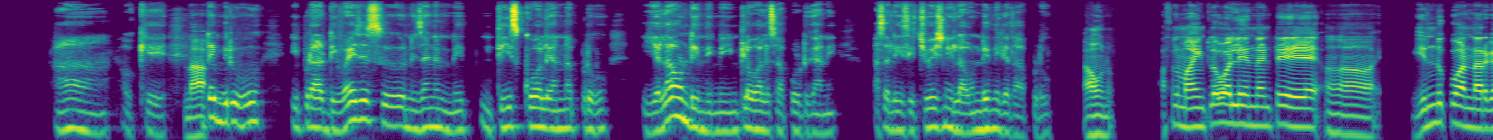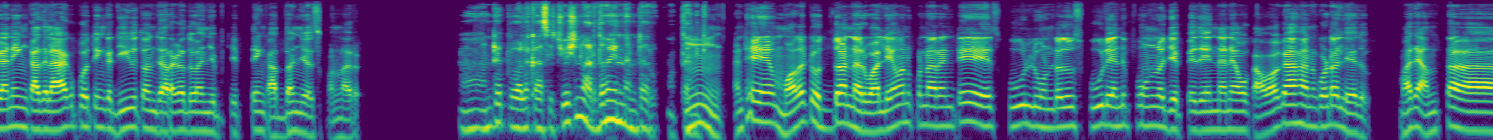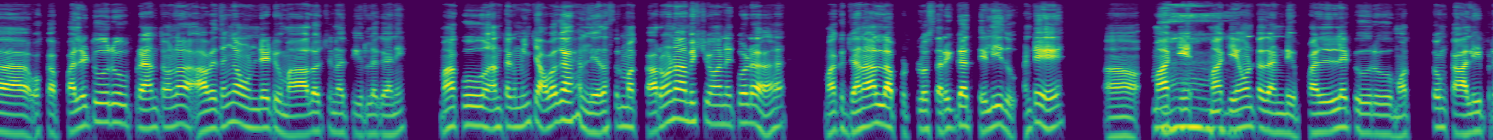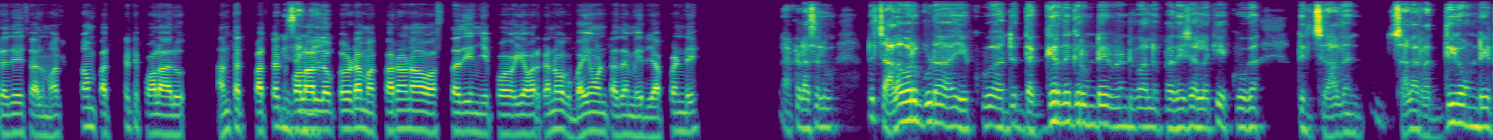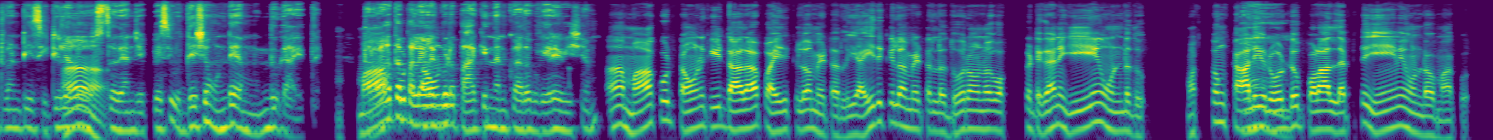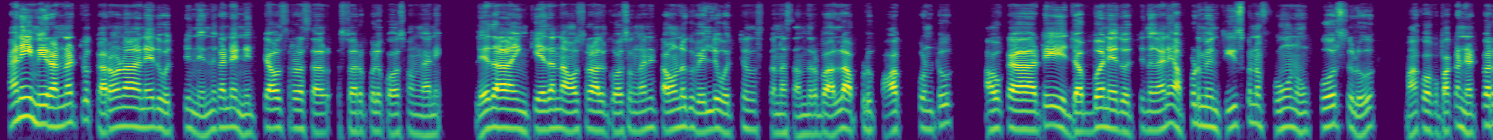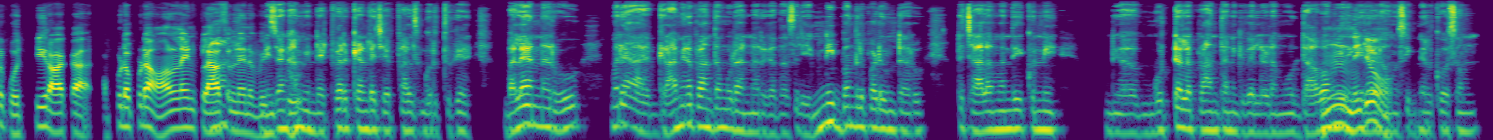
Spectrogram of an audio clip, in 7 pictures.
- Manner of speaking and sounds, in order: swallow; in English: "సపోర్ట్"; in English: "సిట్యుయేషన్"; tapping; in English: "సిట్యుయేషన్"; drawn out: "అంతా"; other noise; in English: "టౌన్‍కి"; in English: "టౌన్‍కి"; in English: "నెట్‌వర్క్"; in English: "నెట్‌వర్క్"; in English: "సిగ్నల్"
- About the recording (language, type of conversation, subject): Telugu, podcast, ఆన్‌లైన్ కోర్సులు మీకు ఎలా ఉపయోగపడాయి?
